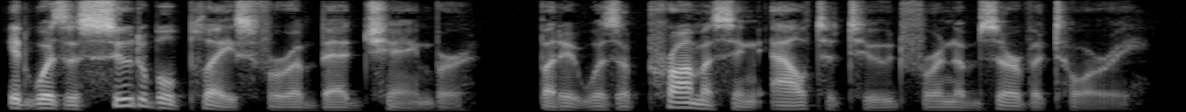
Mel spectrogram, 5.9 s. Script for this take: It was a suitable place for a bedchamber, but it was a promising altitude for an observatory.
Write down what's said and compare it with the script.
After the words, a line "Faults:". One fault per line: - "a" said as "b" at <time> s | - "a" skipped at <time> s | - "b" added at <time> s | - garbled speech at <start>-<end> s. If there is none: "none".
It was a suitable place for a bedchamber, but it was a promising altitude for an observatory.
Faults:
none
